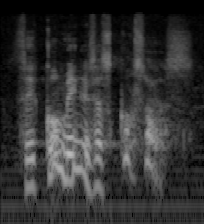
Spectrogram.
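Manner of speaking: soft, slow mocking sneer in an odd voice; a slow, soft, high sneer; scornful aside. Real, not acted. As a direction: drag it out with contempt. Scornful aside after mock quote.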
